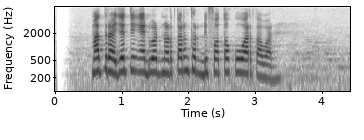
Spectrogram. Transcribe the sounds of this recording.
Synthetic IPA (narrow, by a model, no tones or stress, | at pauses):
mat̪ɾad͡ʒat̪̚d͡ʒɨŋɛdward̚nɔrt̪ɔnkɨrdifɔt̪ɔkuwart̪awan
